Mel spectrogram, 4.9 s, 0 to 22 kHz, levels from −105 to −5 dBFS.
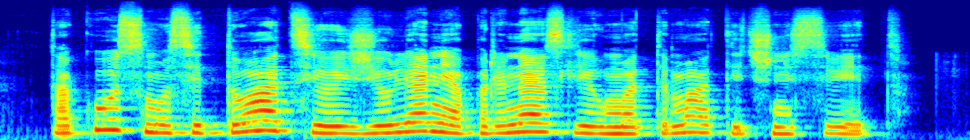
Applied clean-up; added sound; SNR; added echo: neural mask model DeepFilterNet 3.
